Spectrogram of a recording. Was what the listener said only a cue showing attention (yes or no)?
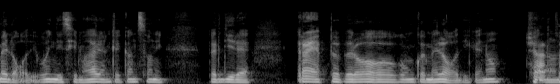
no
